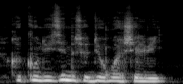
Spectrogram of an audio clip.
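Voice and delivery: high voice calling out. A woman calls out to her coachman after stepping down, crying out. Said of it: "elle cria à son cocher".

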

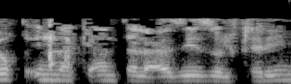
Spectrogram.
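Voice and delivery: ordinary talk

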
